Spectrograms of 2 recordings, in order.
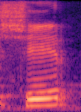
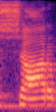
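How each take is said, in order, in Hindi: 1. स्वर बीच का e है। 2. स्वर लंबा a है। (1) "दोनों के दरमियान पढ़ना है" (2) "अगर ज़बर पढ़ेंगे तो शार बन जाएगा"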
